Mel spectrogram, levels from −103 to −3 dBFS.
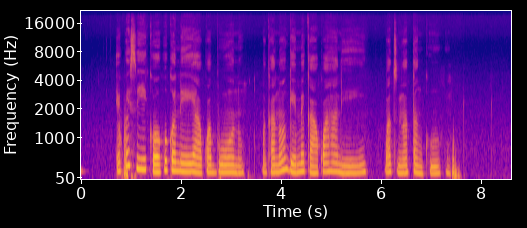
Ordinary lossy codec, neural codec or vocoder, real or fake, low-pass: none; vocoder, 48 kHz, 128 mel bands, Vocos; fake; 19.8 kHz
